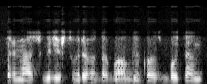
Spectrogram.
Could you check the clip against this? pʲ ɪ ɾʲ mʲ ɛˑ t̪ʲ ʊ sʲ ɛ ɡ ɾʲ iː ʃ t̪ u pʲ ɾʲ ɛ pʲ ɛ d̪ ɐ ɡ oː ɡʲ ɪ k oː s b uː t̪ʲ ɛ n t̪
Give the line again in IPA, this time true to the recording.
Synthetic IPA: pʲ ɪ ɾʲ mʲ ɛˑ ʊ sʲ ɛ ɡ ɾʲ iː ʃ t̪ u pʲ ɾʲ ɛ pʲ ɛ d̪ ɐ ɡ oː ɡʲ ɪ k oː s b uː t̪ʲ ɛ n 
